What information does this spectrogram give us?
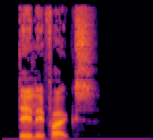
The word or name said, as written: telefax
